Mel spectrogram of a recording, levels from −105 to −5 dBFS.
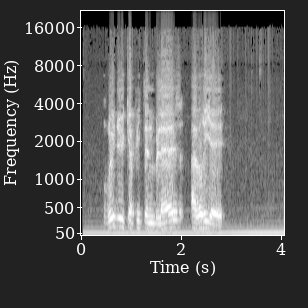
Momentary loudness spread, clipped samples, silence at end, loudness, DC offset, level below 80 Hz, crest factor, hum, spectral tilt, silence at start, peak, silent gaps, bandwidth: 21 LU; 2%; 0 s; -7 LUFS; under 0.1%; -22 dBFS; 10 dB; none; -3.5 dB/octave; 0.05 s; 0 dBFS; none; over 20 kHz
